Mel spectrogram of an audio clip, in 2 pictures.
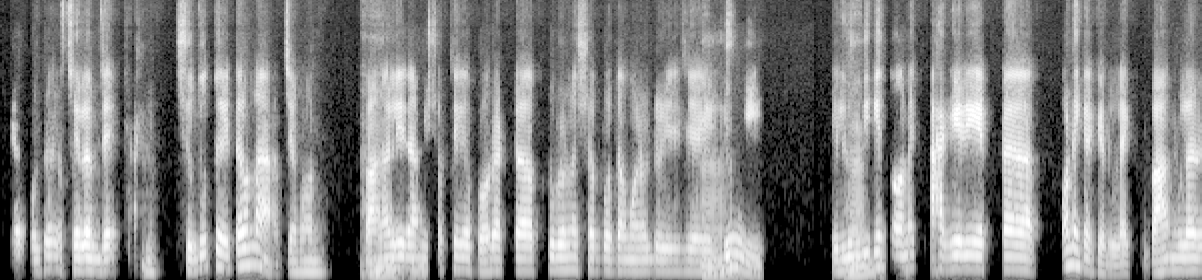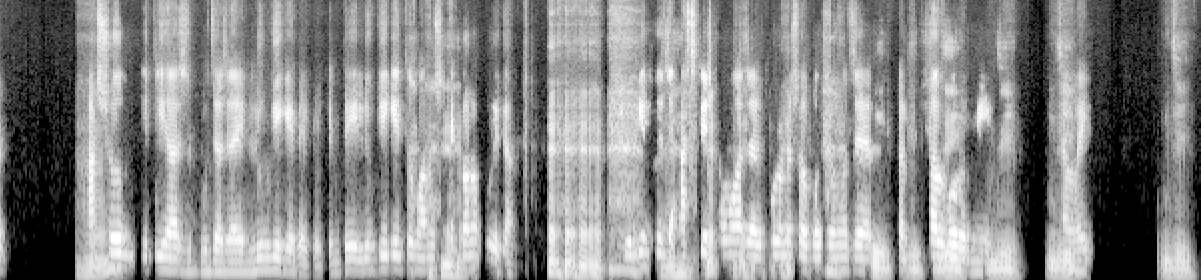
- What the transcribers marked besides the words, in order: static; throat clearing; laugh
- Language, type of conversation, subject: Bengali, unstructured, পুরোনো সভ্যতা থেকে আমরা কী শিখতে পারি?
